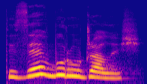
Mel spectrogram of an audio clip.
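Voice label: "ті зэв бур уджалысь", Komi, female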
